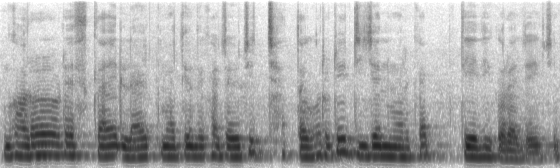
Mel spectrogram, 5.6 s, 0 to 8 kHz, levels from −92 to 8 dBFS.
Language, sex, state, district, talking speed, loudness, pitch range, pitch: Odia, male, Odisha, Nuapada, 130 wpm, -15 LUFS, 130-150 Hz, 140 Hz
